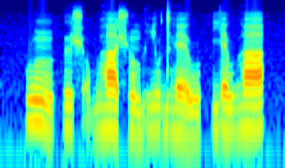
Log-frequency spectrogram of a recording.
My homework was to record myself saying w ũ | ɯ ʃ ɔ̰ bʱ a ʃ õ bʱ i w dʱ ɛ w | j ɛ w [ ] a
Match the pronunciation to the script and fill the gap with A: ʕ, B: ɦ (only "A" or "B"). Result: B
